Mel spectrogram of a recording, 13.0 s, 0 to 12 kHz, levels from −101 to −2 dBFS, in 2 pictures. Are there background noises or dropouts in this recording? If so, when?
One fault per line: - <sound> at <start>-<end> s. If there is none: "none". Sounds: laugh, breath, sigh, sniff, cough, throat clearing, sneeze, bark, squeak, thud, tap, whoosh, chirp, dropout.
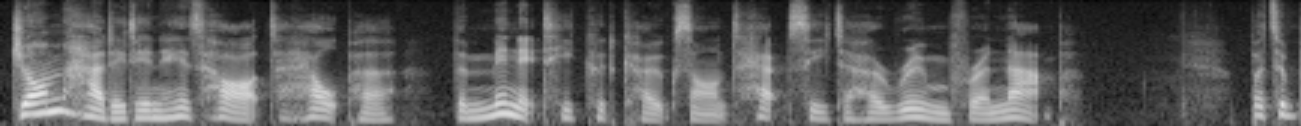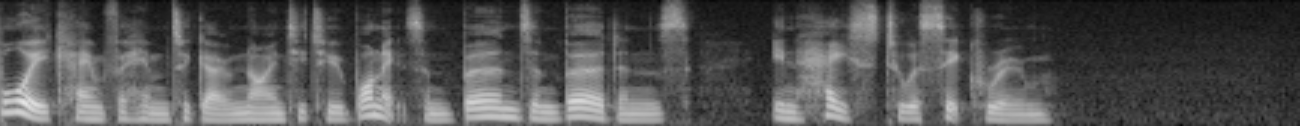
none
